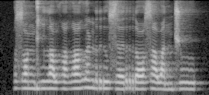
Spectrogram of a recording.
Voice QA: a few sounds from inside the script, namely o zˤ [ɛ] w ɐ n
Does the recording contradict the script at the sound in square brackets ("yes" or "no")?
no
